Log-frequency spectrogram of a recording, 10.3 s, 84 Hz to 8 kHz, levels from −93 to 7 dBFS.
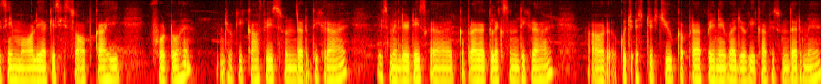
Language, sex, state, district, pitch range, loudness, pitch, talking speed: Hindi, male, Bihar, Araria, 105-110 Hz, -22 LUFS, 105 Hz, 210 wpm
